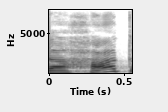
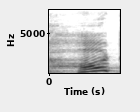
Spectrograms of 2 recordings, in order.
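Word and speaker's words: heart: बोलना चाहूंगी यहां पे हर्ट नहीं पढ़ना है तो बहुत लोग पढ़ते हैं हर्ट एच यू आर टी हर्ट होता है ठीक है यहां पे हार्ट इसको पढ़ते हैं एच ई आर टी हार्ट और दूसरा चीज जो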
